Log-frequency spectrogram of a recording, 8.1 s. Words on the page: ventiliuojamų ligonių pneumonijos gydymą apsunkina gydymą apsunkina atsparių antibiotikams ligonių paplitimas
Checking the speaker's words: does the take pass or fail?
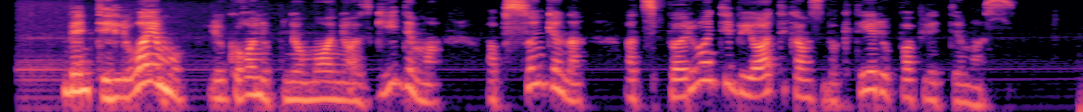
fail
